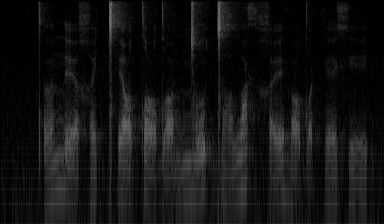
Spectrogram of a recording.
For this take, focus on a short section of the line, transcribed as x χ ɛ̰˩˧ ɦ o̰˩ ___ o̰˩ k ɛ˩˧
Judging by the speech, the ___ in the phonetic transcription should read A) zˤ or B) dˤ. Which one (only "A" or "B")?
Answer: B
